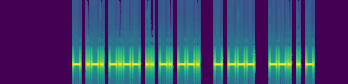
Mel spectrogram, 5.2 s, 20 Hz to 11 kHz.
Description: Morse code, heard as a keyed tone, about 34 wpm, 700 Hz. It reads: TRYING TO GET
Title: Sets of 3 Words 35wpm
